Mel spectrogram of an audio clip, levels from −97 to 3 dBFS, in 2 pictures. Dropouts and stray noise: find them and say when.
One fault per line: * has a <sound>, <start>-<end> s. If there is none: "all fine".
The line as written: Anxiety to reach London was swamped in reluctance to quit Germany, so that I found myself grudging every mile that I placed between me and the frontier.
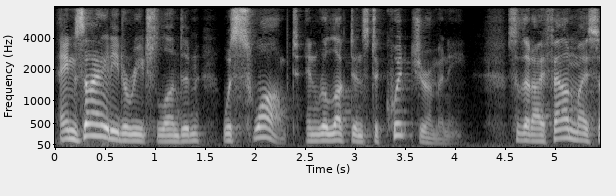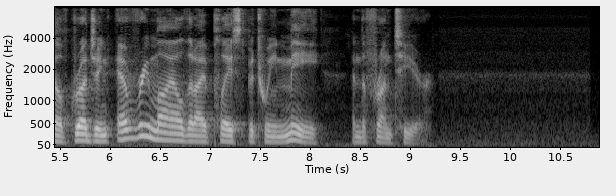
all fine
